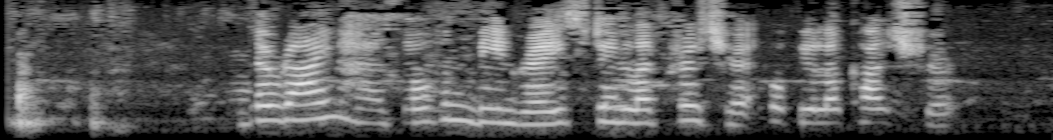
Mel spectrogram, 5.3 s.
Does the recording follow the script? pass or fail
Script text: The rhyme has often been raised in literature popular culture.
pass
